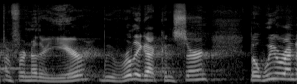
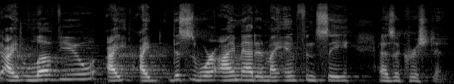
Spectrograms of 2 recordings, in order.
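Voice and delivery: usual speaking voice

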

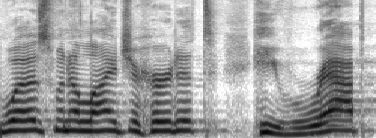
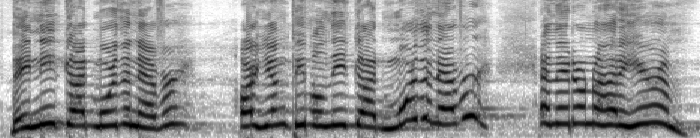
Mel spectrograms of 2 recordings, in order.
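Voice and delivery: high, loud urgent preaching; preaching at full force; 9 semitones higher, 5 dB louder, faster than usual. Acted. Pastor pleading for young people, loud urgent preaching. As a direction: drive it home with passion.

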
